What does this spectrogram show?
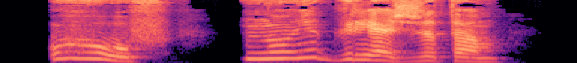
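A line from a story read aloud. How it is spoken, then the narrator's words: Exclamation. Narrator (Russian): воскликнула я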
